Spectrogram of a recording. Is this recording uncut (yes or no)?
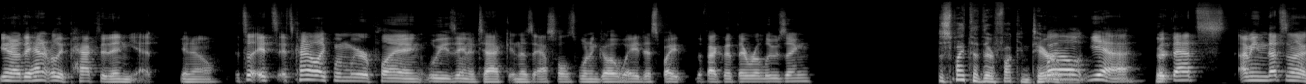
yes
